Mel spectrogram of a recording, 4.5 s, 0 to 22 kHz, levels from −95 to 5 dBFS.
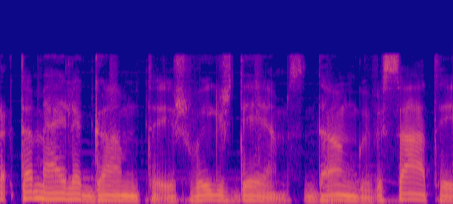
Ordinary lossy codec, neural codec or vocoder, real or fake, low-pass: AAC, 96 kbps; none; real; 7.2 kHz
